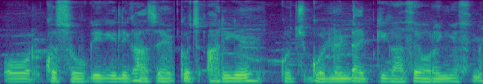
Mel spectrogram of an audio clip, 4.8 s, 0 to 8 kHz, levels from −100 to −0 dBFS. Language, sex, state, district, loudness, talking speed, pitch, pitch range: Hindi, male, Chhattisgarh, Sukma, -27 LUFS, 210 wpm, 105 Hz, 100-105 Hz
